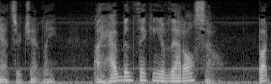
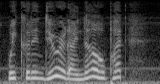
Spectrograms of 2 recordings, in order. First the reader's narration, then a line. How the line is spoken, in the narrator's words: she sobbed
